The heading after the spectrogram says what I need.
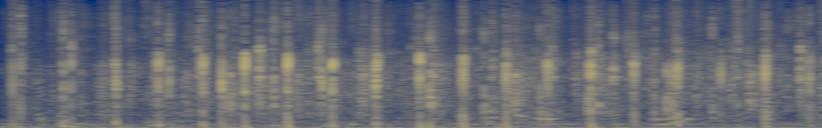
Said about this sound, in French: On s'applaudit pas nous, on applaudit l'Espace Mendès France.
